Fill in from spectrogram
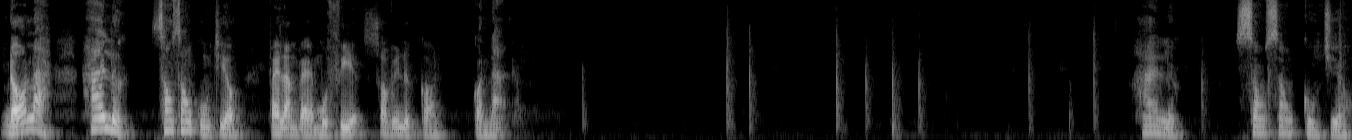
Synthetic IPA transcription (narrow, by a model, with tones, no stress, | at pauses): ɗɔ˨˦laː˨˩ | haː˧jlɨ˨˩k̚ | sa˧wsa˧wŋ͡mkʊ˨˩ŋ͡mt͡ɕi˨˩əw | fa̰ː˨jlaː˨˩mvɛ˨˩mo˨˩t̚fi˨˦əsɔ˧vəː˨˦jlɨ˨˩kːɔ˨˦n | kɔ˨˩nːa̰ː˧˨j | haː˧jlɨ˨˩k̚ | sa˧wŋ͡msa˧wŋ͡mkʊ˨˩ŋ͡mt͡ɕi˨˩əw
